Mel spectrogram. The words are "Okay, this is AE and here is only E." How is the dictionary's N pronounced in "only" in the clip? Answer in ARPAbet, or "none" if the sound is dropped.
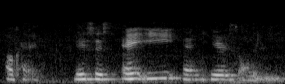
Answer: none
